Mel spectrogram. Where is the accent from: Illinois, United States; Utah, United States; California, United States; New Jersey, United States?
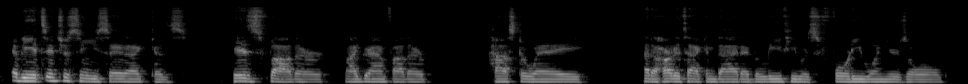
Illinois, United States; Chicago; I grew up in Chicago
